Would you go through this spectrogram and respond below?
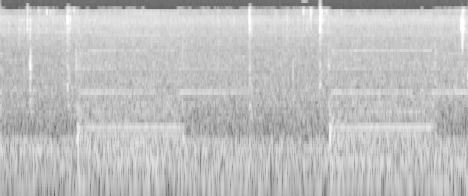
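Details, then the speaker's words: Subaru Outback revived after catastrophic engine failure, newly installed fuel pump primed with the key on to check for leaks: a steady electric hum runs about a second, then cuts out. Normal fuel pump priming. "let's see I'm going to prime it and check for leaks oh I hear the"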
